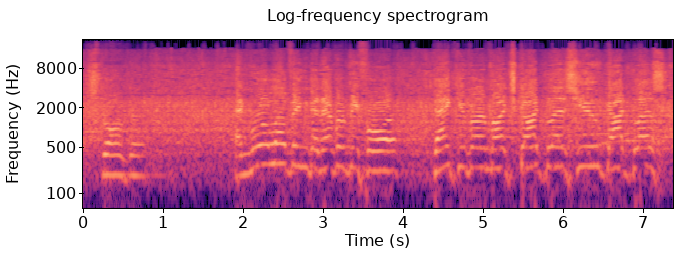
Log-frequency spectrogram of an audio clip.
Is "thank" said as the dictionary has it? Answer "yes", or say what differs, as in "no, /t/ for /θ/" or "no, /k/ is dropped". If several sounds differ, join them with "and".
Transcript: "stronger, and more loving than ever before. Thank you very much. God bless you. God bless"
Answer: yes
